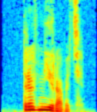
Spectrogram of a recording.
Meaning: 1. to injure 2. to traumatize (physically or psychologically)
- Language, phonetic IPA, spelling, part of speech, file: Russian, [trɐvˈmʲirəvətʲ], травмировать, verb, Ru-травмировать.ogg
